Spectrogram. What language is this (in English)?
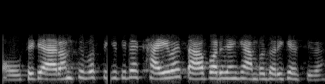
Odia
